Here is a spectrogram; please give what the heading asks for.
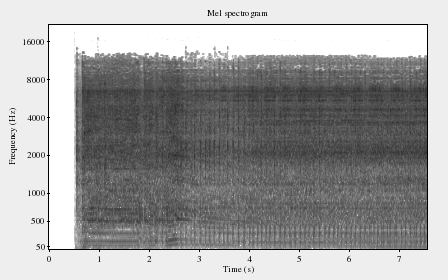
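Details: Husqvarna K770 concrete power cutter after repair of bogging, with replacement part likely from a K760: fires instantly, crisp buzzing two-stroke note holds and revs cleanly without bogging; runs healthy.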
